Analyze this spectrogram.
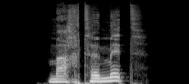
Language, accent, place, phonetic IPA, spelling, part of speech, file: German, Germany, Berlin, [ˌmaxtə ˈmɪt], machte mit, verb, De-machte mit.ogg
- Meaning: inflection of mitmachen: 1. first/third-person singular preterite 2. first/third-person singular subjunctive II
